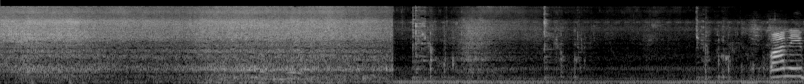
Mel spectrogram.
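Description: Whole cumin seeds crackle and hiss loudly in hot mustard oil in a kadai for several seconds, then the frying drops away to quieter clinks and stirring sounds, with a voice briefly heard.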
